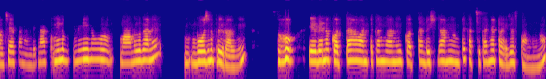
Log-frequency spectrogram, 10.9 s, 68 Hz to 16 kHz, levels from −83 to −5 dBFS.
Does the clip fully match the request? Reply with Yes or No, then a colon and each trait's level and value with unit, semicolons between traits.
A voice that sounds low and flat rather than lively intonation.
No: high, 225 Hz; narrow, 2.0 semitones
